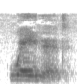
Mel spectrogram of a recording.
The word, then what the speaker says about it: waited: the Ed rule again if the last last letter is T or du we add an extra syllable wait waited attend attended if the last letter is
